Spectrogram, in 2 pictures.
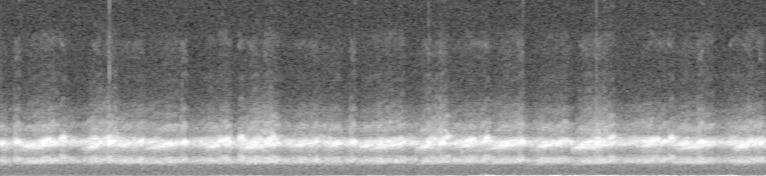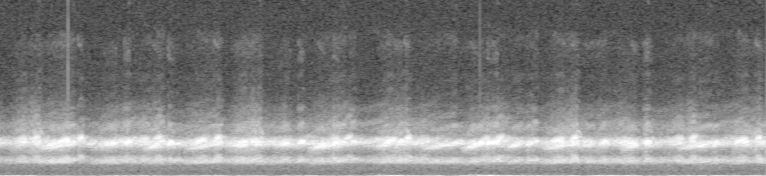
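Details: Wetland frogs croaking in spring, recorded live with no looping; a thick continuous trilling chorus on two bands, plus faint low rumbling in the background midway through.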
